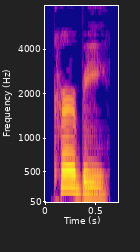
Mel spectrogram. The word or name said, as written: curby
